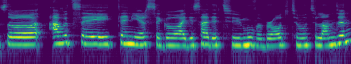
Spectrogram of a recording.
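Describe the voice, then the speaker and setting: A woman speaks at a fairly slow pace in a monotone, flat delivery. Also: fairly high pitch for a woman, hardly any pauses. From southern Italy, Puglia. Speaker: Pilates instructor. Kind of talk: interview.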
